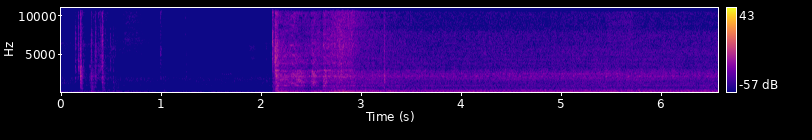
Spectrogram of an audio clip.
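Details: VP Commodore that was running rough with a check engine light, first start after ECU replacement: engine cranks, catches at once and settles into a smooth, even idle with no stumble or hunting; idle where it should be.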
